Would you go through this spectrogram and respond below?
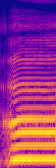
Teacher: Maka cara bacanya dibaca panjang ee ee dua harakat ya. A jadi bukan an tapi jadi a tanpa n. Ya ini jadinya mad iwad ada alifnya ataupun tidak ada.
